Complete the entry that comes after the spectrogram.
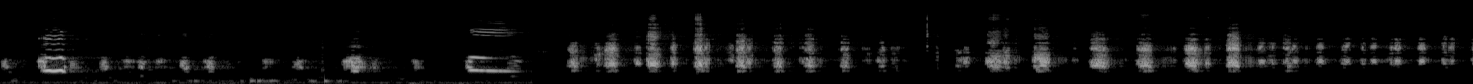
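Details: Flamingos foraging in the morning in Greek nature give nasal, goose-like honks and gabbling grunts, at first spaced and then in a dense, overlapping chatter from many birds; a low hum runs beneath the opening seconds.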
